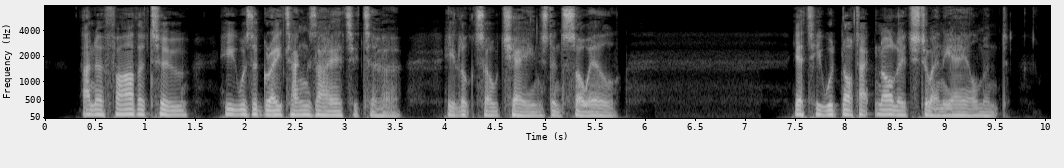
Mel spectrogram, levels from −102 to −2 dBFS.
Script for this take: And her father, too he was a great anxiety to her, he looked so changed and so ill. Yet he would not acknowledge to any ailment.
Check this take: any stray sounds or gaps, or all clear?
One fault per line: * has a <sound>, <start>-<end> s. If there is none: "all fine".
all fine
